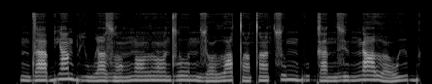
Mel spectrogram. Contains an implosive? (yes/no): no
